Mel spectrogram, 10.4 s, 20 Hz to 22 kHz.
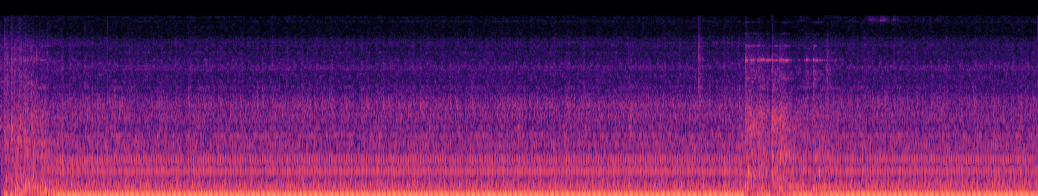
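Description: John Deere 1025R tractor's three-cylinder diesel engine running at a steady idle, with a short rushing noise about seven and a half seconds in.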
